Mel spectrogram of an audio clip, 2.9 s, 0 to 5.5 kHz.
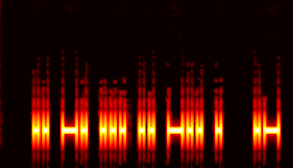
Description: Morse code, heard as a keyed tone, about 25 wpm, 600 Hz. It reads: INSIDE A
